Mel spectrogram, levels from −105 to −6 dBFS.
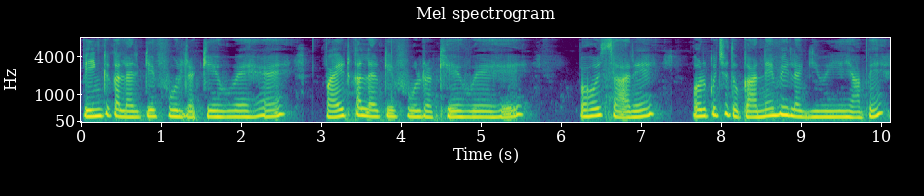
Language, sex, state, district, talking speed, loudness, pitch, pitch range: Magahi, female, Bihar, Gaya, 160 wpm, -15 LUFS, 225 Hz, 210-255 Hz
